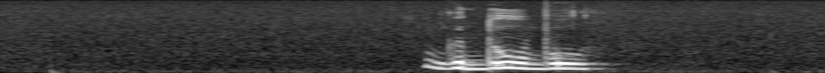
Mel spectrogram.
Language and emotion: Russian, neutral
